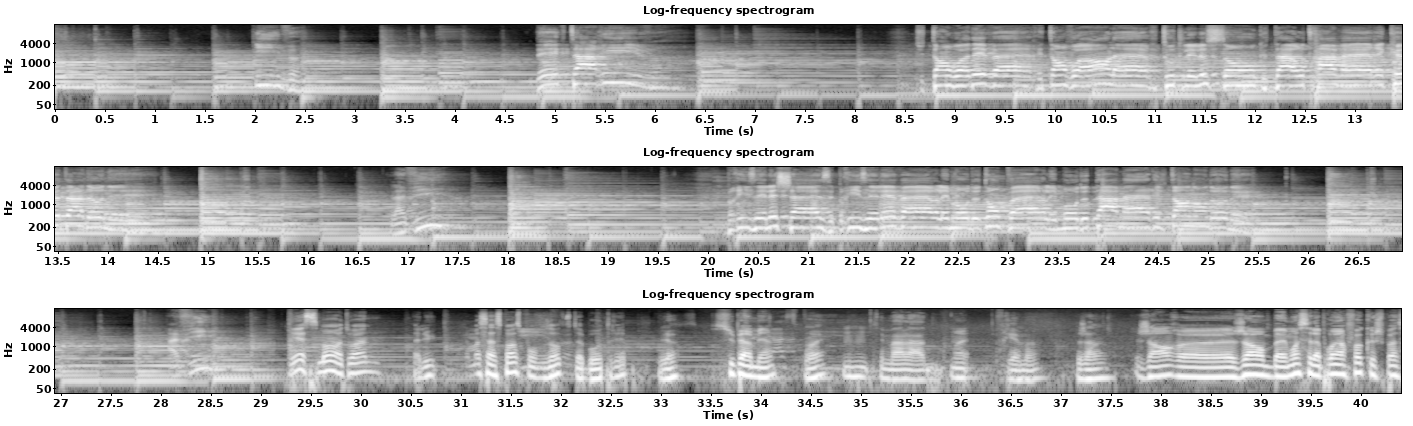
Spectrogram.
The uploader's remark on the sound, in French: Dans une rencontre sur la plage. Festival en chanson de Petite-Vallée.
